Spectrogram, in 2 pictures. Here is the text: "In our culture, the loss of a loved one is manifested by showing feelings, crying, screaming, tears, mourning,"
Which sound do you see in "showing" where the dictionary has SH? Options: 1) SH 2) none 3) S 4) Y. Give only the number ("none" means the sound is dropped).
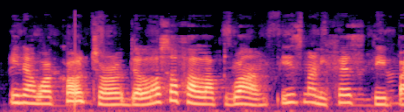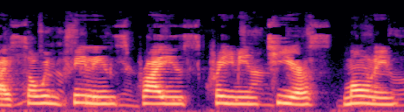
3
